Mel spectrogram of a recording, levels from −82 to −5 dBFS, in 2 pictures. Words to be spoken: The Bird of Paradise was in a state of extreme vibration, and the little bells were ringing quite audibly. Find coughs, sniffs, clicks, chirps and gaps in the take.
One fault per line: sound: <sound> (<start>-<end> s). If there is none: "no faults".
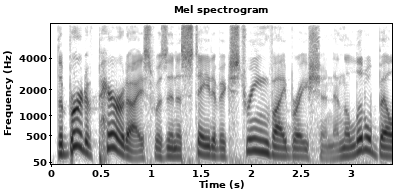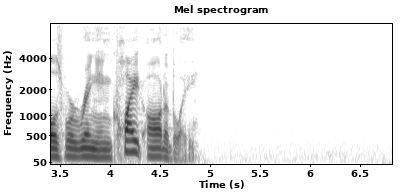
no faults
